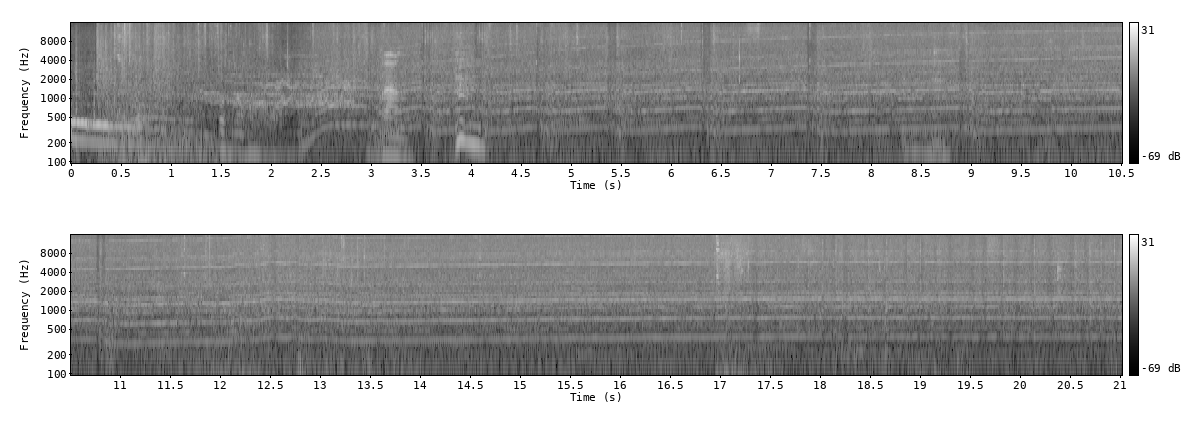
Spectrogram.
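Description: A racing car engine roars and climbs through the gears, rising in pitch with each shift.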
